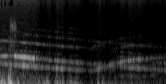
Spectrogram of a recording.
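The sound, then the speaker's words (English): An emergency vehicle siren wails outside, its steady tone gliding down and then rising again, fairly faint over a low background rumble with a brief thump at the start. “Omit the sirens.”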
